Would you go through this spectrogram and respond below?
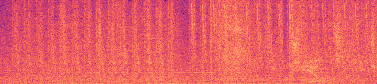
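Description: Sustained rapid gunfire striking spaceship shields in the video game Star Citizen, a dense continuous barrage of impacts and rumbling with no letup, loud and close.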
